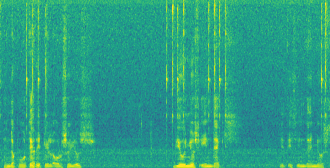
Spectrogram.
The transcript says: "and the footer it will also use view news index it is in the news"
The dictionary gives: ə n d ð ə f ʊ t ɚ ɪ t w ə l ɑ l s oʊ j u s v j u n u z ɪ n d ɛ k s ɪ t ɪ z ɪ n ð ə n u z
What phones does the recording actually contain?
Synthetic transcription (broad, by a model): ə n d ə p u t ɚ ɪ t w ə l ɑ l s oʊ j u s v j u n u s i n d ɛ k s ɪ t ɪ s ɪ n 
